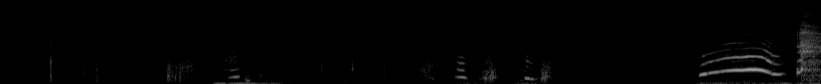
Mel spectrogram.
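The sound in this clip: Crisp crunching of a butter-and-milk cookie being bitten and chewed: a series of short, dry crunches in uneven bursts, with quiet pauses between them.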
